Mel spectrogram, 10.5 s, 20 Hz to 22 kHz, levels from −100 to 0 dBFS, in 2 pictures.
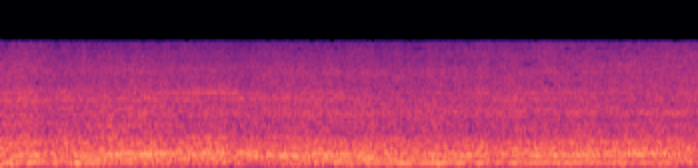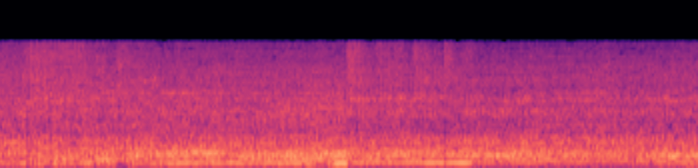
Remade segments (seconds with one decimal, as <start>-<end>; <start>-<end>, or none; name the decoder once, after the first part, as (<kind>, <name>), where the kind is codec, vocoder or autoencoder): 0.0-1.3 (vocoder, Vocos); 3.3-10.5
